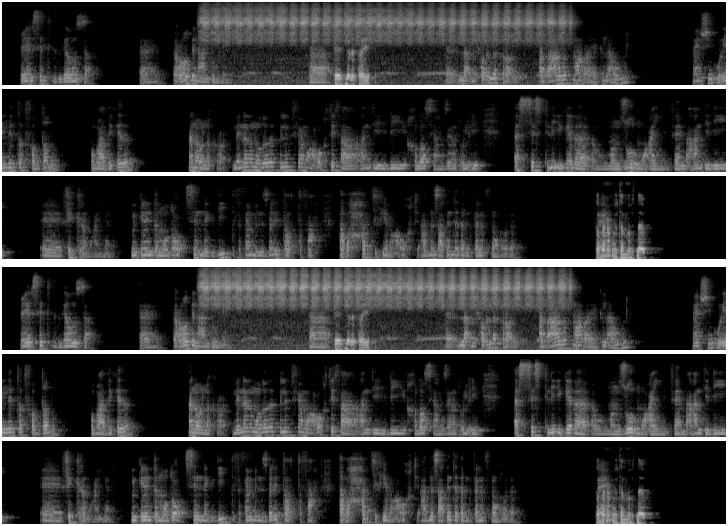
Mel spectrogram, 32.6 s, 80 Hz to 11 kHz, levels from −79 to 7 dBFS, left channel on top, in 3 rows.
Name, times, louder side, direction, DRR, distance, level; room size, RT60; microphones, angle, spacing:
voice 1, 0.3-1.3 2.1-3.4 4.5-4.9 6.7-9.4 10.4-11.7 12.2-12.8 13.7-21.8 22.3-23.4 23.7-29.4 30.7-30.9, right 2 dB, 70° right, 3 dB, 3.1 m, -33 dB
sound 1, 2.9-8.6, right 4 dB, 20° right, 0.9 m, -23 dB
voice 2, 5.0-5.5 30.6-31.4, left 2 dB, 15° left, 14 dB, 0.4 m, -23 dB
8.6 x 8.3 x 5.8 m, 0.36 s
head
